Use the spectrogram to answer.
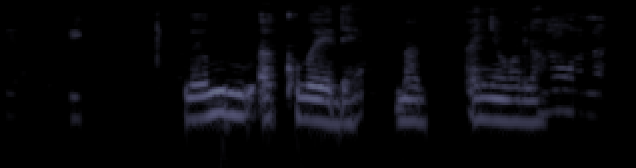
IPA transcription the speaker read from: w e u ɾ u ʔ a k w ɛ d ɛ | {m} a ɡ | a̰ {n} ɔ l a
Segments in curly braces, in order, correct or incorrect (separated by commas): correct, incorrect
